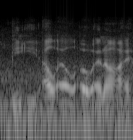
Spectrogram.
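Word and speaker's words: Matt Belloni: I swear to God, the original pronunciation is baloney, but Belloni, Matt. But I like Matt Bellany.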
